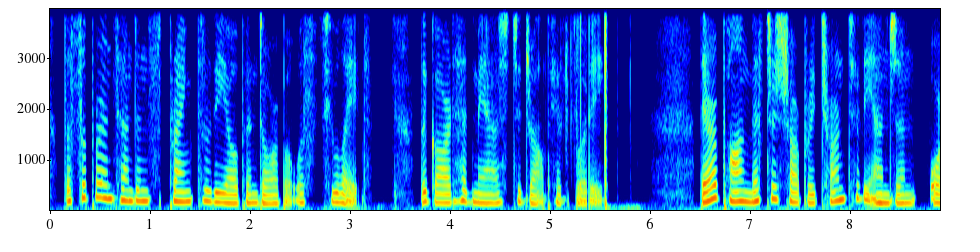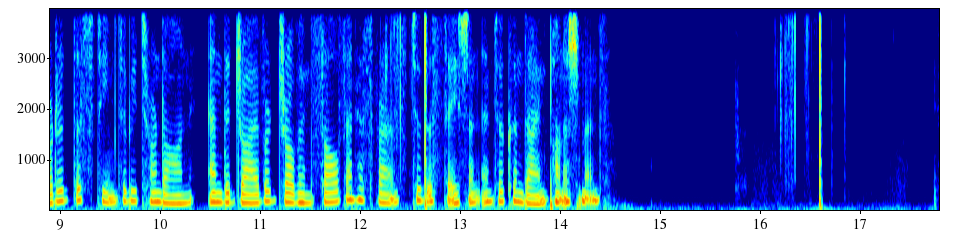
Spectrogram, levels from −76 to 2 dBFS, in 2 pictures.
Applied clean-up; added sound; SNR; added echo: neural diffusion model UNIVERSE++.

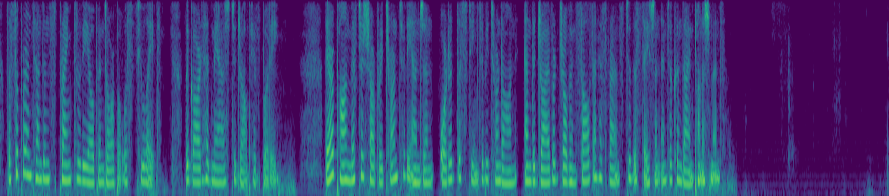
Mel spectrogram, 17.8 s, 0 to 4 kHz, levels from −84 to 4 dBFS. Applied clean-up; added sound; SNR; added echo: none; none; none; none.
